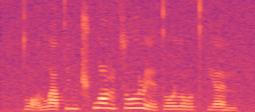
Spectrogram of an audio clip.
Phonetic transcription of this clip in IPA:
t̪ w ɔ̰˨˩ l w ä˧˥ t̪ i˥˧ ŋ ʈ͡ʂʰ w ɑ˥˩ ŋ t͡s o˥ ʊ̯ ɻ e˧˥ ɪ̯ t̪ o˥ ʊ̯ l o˥ ʊ̯ t̪ʰ j ɛ˥˩ n

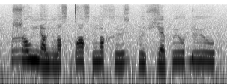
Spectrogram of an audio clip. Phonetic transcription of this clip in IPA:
ɮ ɔ˦ w ɲ ɑ˨ u̯ ɲ œ˨ sˤ dˤ ɛ˦˨ sˤ n̪ ʊ˦ x ʉ˨˦ z p ʉ˨ ç ɛ˨ p ʉ˦ u̯ ɗ ʉ˦ u̯

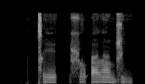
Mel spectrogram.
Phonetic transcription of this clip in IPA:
ǀ e | ʂ o ʔ a l ã ɖ͡ʐ i

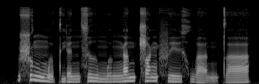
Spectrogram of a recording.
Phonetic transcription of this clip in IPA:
ʂ ʊ˥˨ ŋ m ɤ̰˨˩ t̪ j ɛ˨˦ n s ɹ̩˥˨ m ɤ˨˦ ŋ a˦ n ʈ͡ʂ ɑ˦ ŋ f e˨˦ ɪ̯ x w a̰˨˩ n t̪ ä˨˦

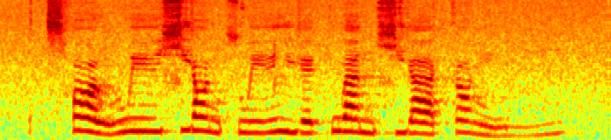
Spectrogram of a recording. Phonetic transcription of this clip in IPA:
t͡sʰ ɑ˥˩ ʊ̯ l w e˥ ɪ̯ ɕ j ɑ˥˩ ŋ s w e˧˥ ɪ̯ l j ɛ˧˥ k w a˥˧ n ɕ j ä˥˧ k ɑ˥˩ ŋ n̪ i˧˥

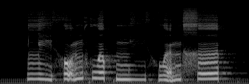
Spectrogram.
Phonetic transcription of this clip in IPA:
l i˧˩ h o̰˧˥ n k w ə˦˥ p̚ ɲ i̤˨˩ h w ə̰˧˥ n x əː˦˥ t̚

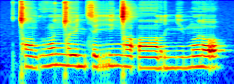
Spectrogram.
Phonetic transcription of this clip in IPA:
ǀ ɔ̃ ɡʱ õ ŋ͡ǀ øː nʲ s ə rʲ ə ŋ͡ǀ ɑ̃ ʔ ɑ̃ː r nʲ ʊ y̯ m õ ɾ ɔ

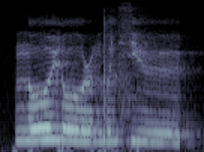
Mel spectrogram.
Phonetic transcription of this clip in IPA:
n oː y̯ ɾ oː ɹ n d u lʲ sʲ ʉː

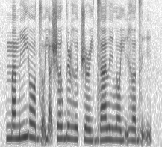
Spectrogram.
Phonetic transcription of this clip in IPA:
m a m i j ɔ d͡z ɔ̰ j a̰ ʃ ʌ l ɡ ɨ ɭ ɣ ɵ t͡ʃ ə˞ j d͡z a ð i l ɔ j ḭ ɣ ʌ d͡z ḭ

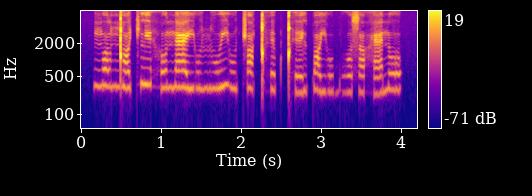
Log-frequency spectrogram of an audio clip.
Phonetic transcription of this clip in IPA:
ŋ o lˠ ŋ͡ǃ ɒ c lʲ e h o n æ j u ʎ u j u c ɒ ǃʰ e p ǃʰ e lʲ p ɒ j u bʱ o s ɒ h æ n o

